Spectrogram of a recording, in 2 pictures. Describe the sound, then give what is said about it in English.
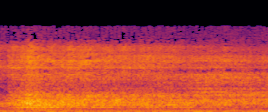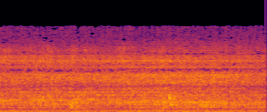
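Locomotive speeding down a hill into a curve where its wheels leave the track and it overturns: a loud, steady roaring rumble with a heavier surge near the start, then an even roar throughout. “They watch the locomotive as it nears the bottom of the hill. Faster and faster it goes as it nears the curve. Then, as it hits the curb, its wheels leave the track, and over it goes.”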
